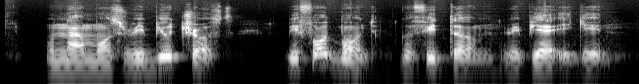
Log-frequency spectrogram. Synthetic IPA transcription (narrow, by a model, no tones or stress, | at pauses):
unamɔstɹibitɹɔst | bifɔbɔ̃nd | ɡofitamɹipɛɛʔeɡẽn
